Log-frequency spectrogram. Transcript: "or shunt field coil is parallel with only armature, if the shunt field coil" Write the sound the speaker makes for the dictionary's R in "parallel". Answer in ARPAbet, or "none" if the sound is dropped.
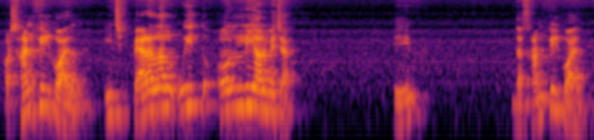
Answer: R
